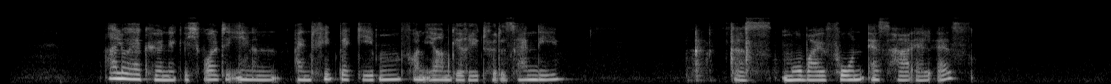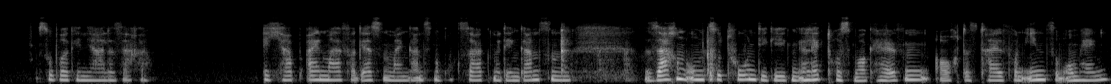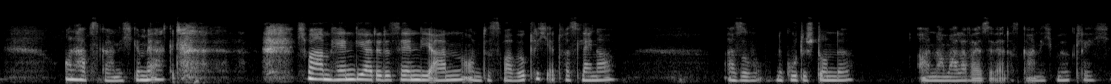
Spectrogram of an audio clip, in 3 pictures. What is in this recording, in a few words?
audio message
